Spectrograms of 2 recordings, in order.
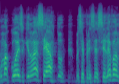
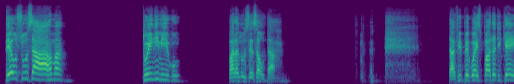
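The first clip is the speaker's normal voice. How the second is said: normal talking voice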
